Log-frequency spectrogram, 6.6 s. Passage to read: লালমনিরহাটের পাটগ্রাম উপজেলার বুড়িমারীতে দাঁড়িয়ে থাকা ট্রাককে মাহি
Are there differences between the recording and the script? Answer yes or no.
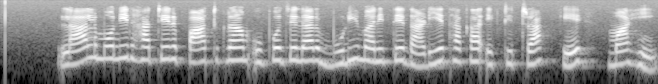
yes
